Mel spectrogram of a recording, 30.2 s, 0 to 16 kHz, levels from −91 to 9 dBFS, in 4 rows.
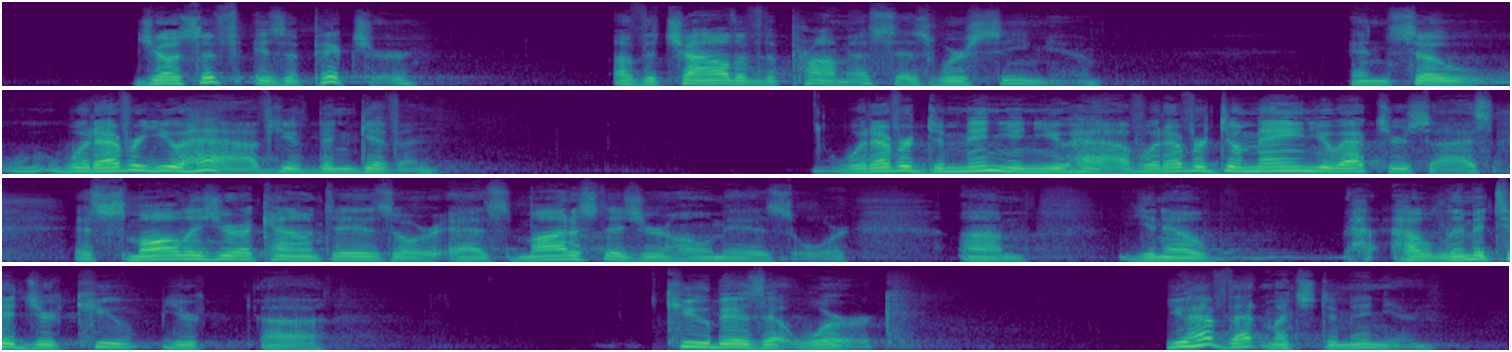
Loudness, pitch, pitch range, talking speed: -26 LUFS, 135 Hz, 120-155 Hz, 125 wpm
